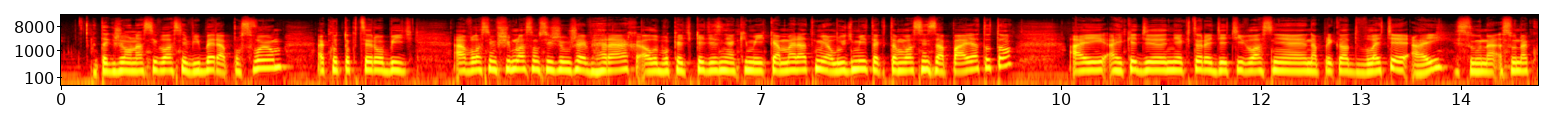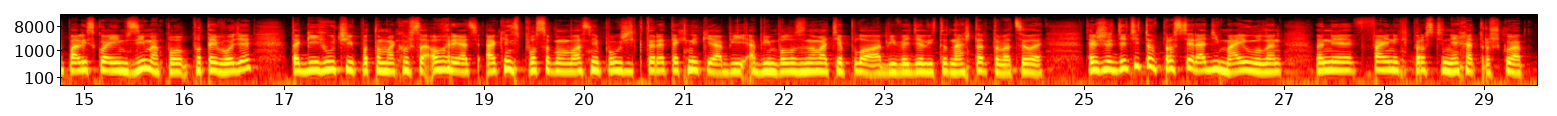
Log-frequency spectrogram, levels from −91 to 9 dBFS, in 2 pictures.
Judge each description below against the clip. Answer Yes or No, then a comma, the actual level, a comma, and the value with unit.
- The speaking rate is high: Yes, fast, 195 wpm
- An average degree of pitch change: No, narrow, 2.1 semitones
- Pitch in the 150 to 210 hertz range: Yes, high, 190 Hz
